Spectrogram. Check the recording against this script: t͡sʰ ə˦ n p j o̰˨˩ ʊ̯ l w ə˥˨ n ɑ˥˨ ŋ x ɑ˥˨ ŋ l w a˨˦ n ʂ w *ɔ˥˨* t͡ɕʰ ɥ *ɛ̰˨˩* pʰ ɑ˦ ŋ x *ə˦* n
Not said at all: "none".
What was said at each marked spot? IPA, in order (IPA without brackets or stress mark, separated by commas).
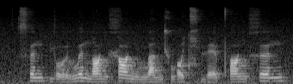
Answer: ɔ˨˦, ɛ̰˨˩, ə˦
